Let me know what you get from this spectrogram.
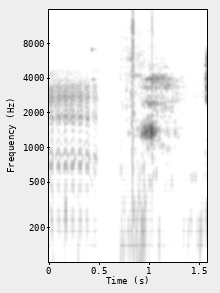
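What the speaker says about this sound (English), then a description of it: "Stealing her sheep's wool there." A video game sheep bleats in a short, wavering cry while being sheared for wool. Brief rustling and snipping follow, then a sharp click at the end.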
